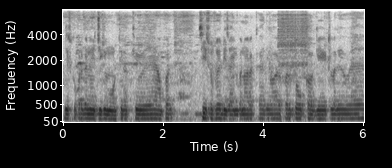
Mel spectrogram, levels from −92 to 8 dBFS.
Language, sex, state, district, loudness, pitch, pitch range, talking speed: Hindi, male, Uttar Pradesh, Shamli, -14 LUFS, 120 Hz, 115-120 Hz, 260 wpm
